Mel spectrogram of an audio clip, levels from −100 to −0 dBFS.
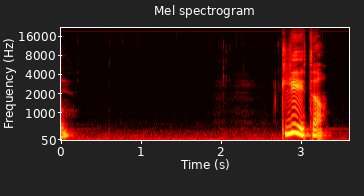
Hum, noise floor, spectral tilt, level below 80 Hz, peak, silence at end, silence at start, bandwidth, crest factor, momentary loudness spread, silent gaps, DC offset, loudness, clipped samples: none; -68 dBFS; -5 dB/octave; -64 dBFS; -14 dBFS; 0.3 s; 0 s; over 20 kHz; 20 dB; 18 LU; none; under 0.1%; -27 LUFS; under 0.1%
